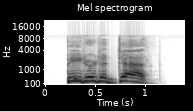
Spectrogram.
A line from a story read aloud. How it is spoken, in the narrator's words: cried Mikolka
